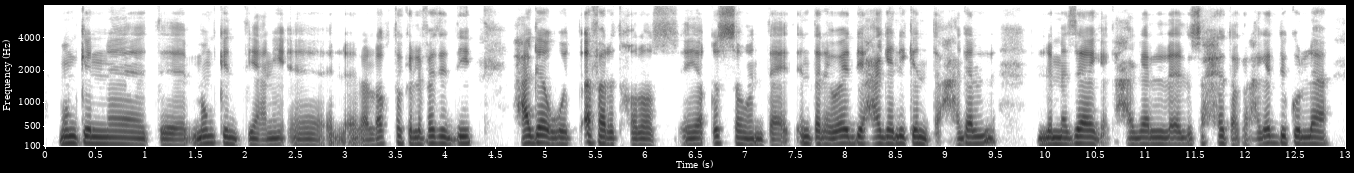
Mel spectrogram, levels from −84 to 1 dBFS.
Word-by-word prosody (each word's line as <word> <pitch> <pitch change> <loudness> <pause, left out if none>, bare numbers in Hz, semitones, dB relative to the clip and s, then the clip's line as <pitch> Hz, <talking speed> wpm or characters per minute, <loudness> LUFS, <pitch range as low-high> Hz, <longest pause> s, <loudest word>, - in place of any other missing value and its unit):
ممكن 140 -1 +4 0.5
ت 120 - -5 0.3
ممكن 140 -2 +1
ت - - -15
يعني 120 +1 0
آآ، 115 -3 -4
ال - - -7
علاقتك 135 +5 -3
اللي 135 0 +2
فاتت 140 -1 +1
دي 145 +2 +1 0.4
حاجة 145 +2 +4
واتقَفَلِت 130 +1 +1
خلاص، 120 -1 -3
هي 125 +1 +1
قصة 145 0 -1
وانتهت، 120 -2 -2
أنت 140 -2 +1
الهوايات 135 +2 +3
دي 140 -1 +2
حاجة 135 +1 +1
ليك 140 0 +1
أنت، 135 -3 +2
حاجة 125 +3 -1
ل 140 - 0 0.4
لمزاجك، 130 +1 +2
حاجة 125 +2 -1
ل 130 0 +1 0.2
لصحتك، 140 +4 -4
الحاجات 125 +6 -1
دي 145 0 0
كلها. 135 -2 +1
135 Hz, 150 wpm, -23 LUFS, 125-145 Hz, 0.5 s, ممكن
